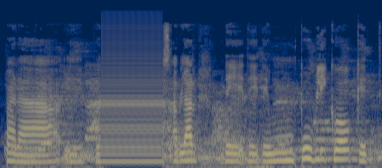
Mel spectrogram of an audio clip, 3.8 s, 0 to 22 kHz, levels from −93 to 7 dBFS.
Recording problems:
background chatter; loud; throughout; 4 voices, 7 dB below the speech
audio freezing; at 1 s for 0.5 s

